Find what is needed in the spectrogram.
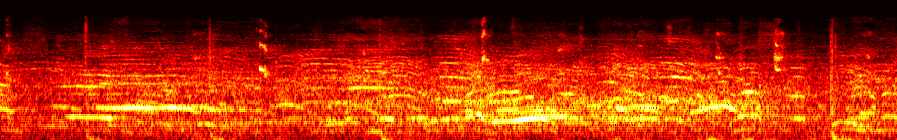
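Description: A basketball dribbled on a hardwood court, with short high squeaks of sneakers, over the steady murmur of an arena crowd.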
